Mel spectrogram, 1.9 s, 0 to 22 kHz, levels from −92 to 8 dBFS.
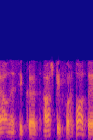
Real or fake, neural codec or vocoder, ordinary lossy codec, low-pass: real; none; AAC, 16 kbps; 7.2 kHz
